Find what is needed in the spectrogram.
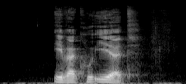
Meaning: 1. past participle of evakuieren 2. inflection of evakuieren: third-person singular present 3. inflection of evakuieren: second-person plural present 4. inflection of evakuieren: plural imperative
- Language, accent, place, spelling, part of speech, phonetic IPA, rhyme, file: German, Germany, Berlin, evakuiert, verb, [evakuˈiːɐ̯t], -iːɐ̯t, De-evakuiert.ogg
